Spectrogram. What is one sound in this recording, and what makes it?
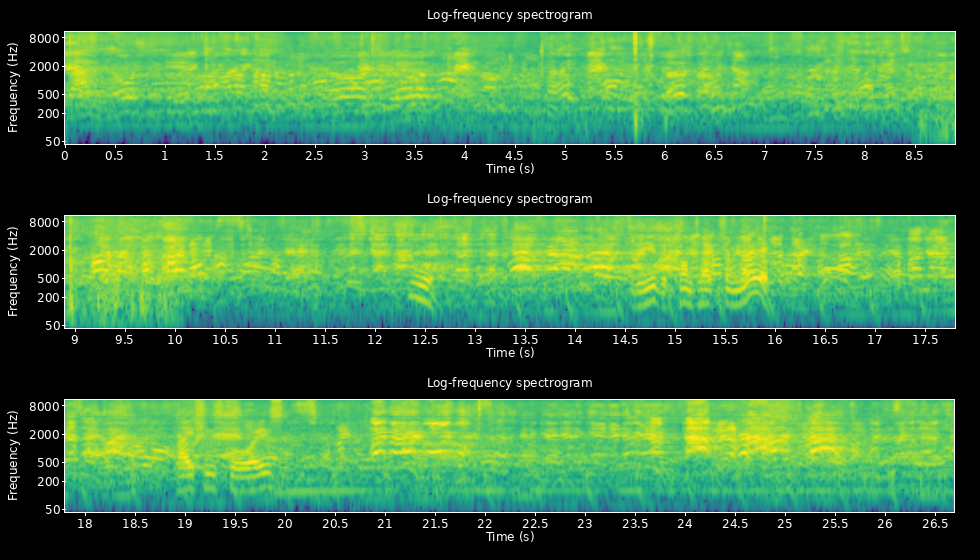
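Men shout and call out to one another across an open field.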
